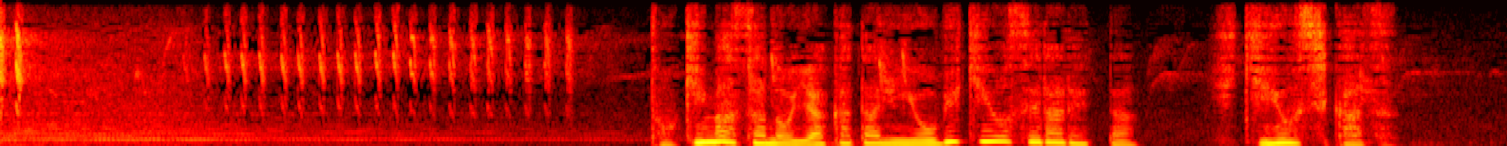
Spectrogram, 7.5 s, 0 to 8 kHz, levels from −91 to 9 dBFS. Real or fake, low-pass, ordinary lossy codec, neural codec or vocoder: real; none; none; none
